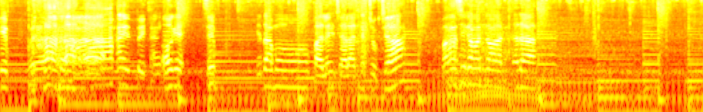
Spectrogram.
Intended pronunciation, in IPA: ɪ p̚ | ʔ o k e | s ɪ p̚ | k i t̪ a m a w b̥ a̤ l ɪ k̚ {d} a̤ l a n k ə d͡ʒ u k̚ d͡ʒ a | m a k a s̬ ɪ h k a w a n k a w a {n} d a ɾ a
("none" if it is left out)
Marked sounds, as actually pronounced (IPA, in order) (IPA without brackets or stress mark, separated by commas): d͡ʒ, n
